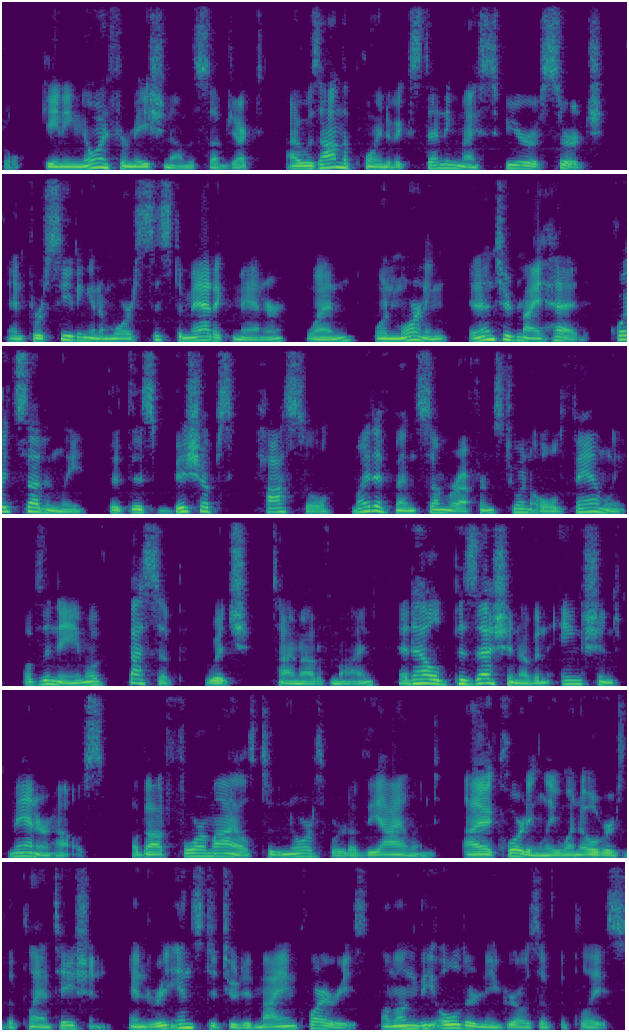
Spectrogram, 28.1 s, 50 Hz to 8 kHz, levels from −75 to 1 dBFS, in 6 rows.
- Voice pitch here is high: No, low, 125 Hz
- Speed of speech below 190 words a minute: No, average, 195 wpm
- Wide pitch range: Yes, wide, 6.8 semitones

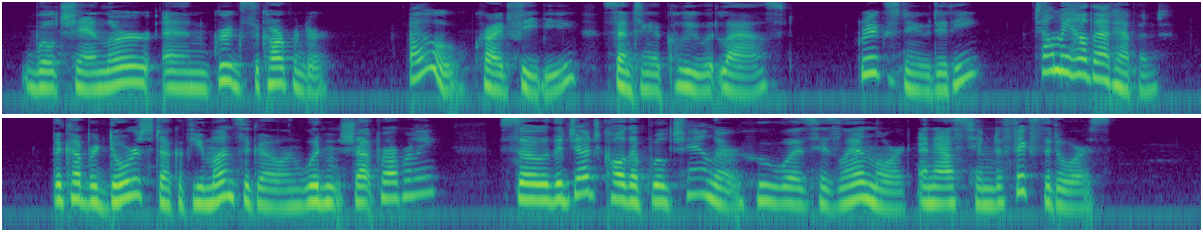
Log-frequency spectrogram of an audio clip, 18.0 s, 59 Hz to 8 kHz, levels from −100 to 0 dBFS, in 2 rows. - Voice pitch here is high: Yes, high, 200 Hz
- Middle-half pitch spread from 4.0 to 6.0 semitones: Yes, average, 4.5 semitones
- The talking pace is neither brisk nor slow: Yes, average, 175 wpm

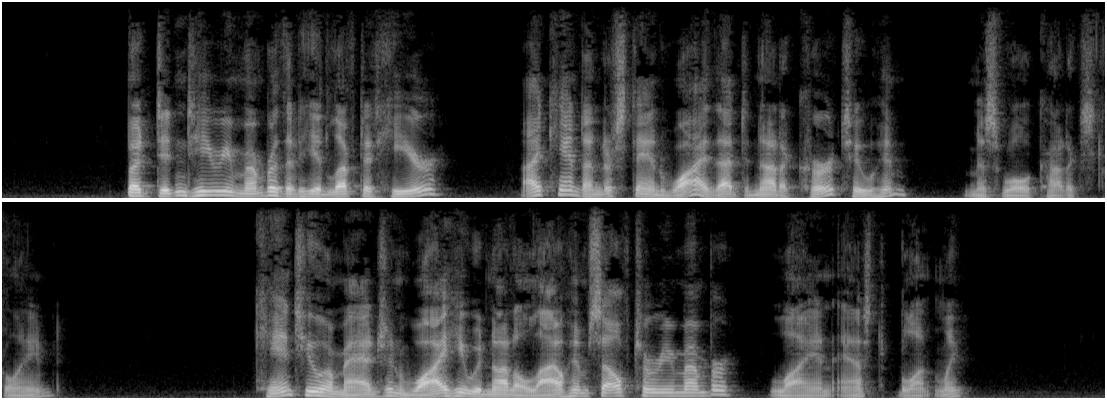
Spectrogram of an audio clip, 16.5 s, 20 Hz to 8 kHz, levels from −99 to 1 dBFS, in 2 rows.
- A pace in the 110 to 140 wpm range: Yes, slow, 135 wpm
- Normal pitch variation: No, wide, 8.1 semitones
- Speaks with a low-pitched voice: Yes, low, 105 Hz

